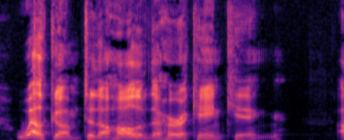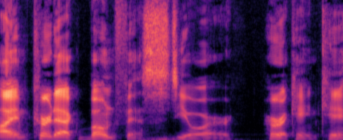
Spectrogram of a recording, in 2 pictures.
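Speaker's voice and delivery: regal, ceremonious, formal delivery. Voicing a king who stands up and welcomes the party: Hurricane King voice. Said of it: "stands up and he says".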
